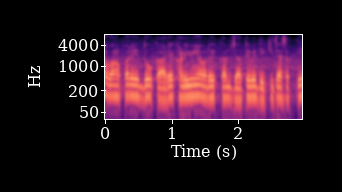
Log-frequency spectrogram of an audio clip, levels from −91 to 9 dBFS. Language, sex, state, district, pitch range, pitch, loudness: Hindi, male, Uttar Pradesh, Lucknow, 130-145 Hz, 135 Hz, -15 LUFS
